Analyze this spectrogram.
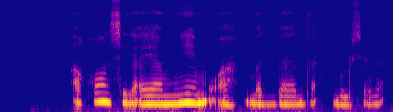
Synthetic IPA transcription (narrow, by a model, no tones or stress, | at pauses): ʔɑ̰qɔːnsɪɣɐʔːjaːmʊhiːmʊ̰ʔɐhbɐd̪̚baːd̪ɐbʊlʃɐðɐ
